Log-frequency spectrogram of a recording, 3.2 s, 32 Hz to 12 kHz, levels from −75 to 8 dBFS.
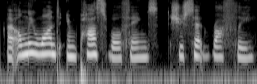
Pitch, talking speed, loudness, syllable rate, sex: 235 Hz, 150 wpm, -15 LUFS, 4.6 syllables/s, female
